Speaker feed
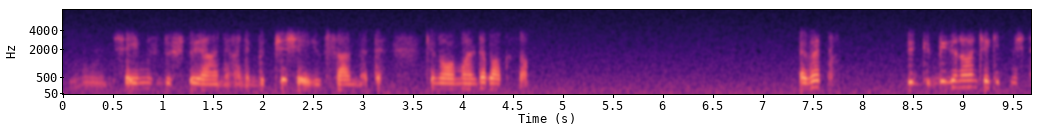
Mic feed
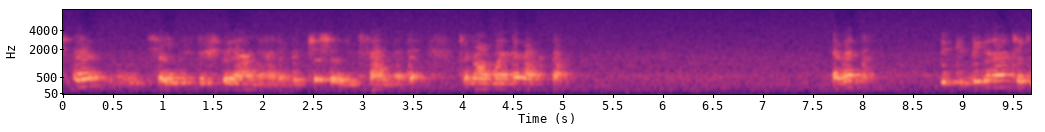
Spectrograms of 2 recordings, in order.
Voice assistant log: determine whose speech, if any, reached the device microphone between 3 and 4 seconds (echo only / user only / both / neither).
echo only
